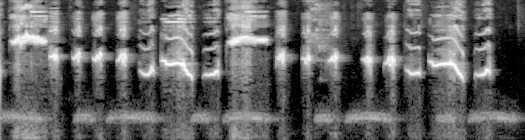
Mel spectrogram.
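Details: Orange-headed thrush song played as a lure for other birds: a fast, continuous series of varied whistled notes, sharp chirps and slurred downward sweeps, with a softer low warble underneath.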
